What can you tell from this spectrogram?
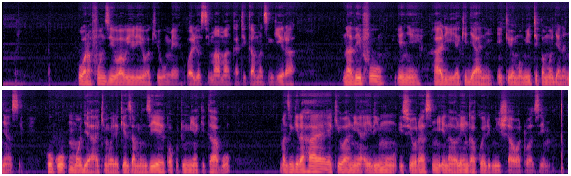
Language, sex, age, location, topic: Swahili, male, 25-35, Dar es Salaam, education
